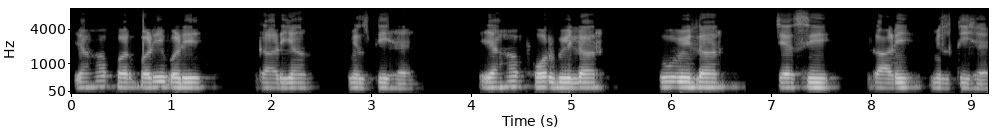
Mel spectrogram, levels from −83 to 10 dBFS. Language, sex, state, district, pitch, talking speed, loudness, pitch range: Hindi, male, Bihar, Jahanabad, 135 Hz, 105 wpm, -18 LUFS, 130-140 Hz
